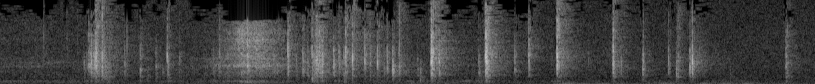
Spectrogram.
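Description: Plastic squeeze bottle of Wilton cookie icing being handled and squeezed: a run of quick, irregular light clicks and taps lasting a few seconds.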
